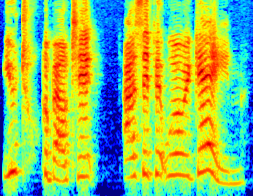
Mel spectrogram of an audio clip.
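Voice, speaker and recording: A woman's voice: high-pitched, big pitch swings, normal speed, bright, forceful tone, heavily acted. A woman playing a polite, earnest, curious little girl in a dramatic reading of a children's classic. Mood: polite, puzzled.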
